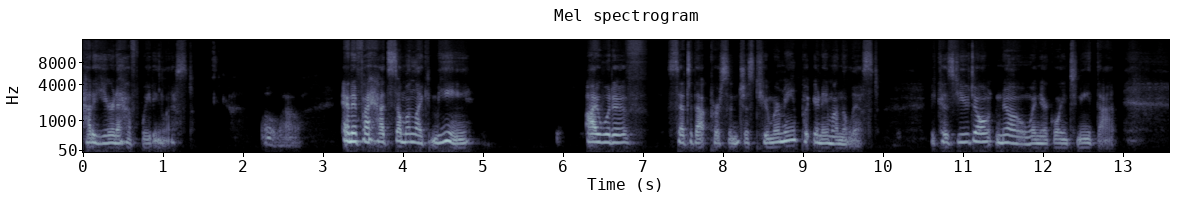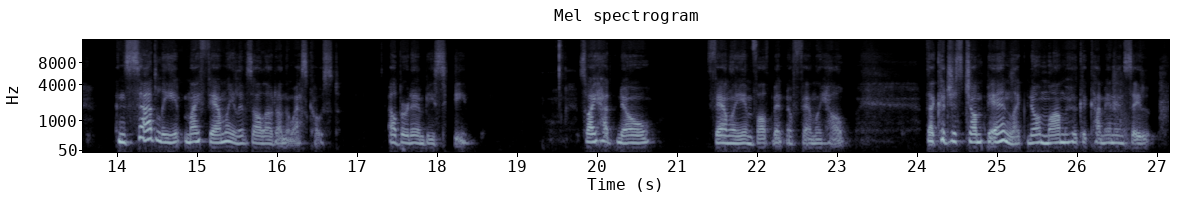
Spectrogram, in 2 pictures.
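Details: Adult woman with idiopathic subglottic stenosis for about 12–14 years, treated with repeated tracheal dilatations and surgeries: dysphonia from subglottic stenosis.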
